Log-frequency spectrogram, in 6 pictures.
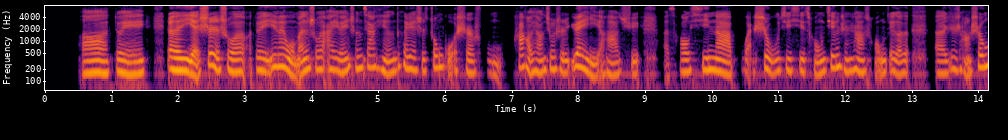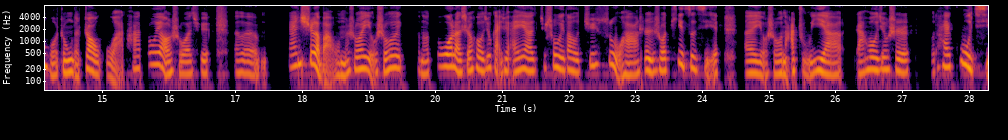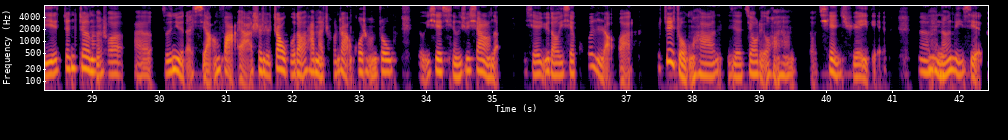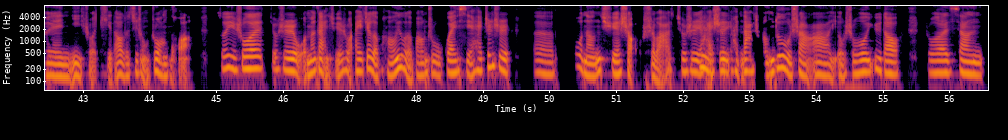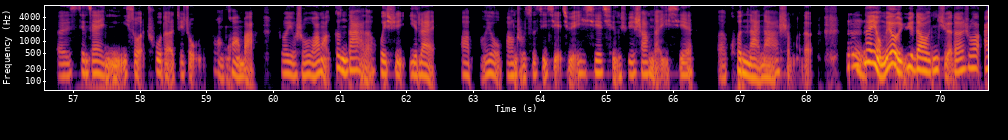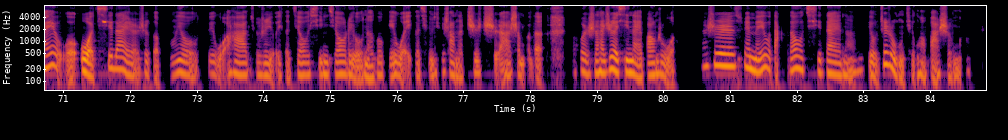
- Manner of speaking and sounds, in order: none
- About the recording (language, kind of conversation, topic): Chinese, podcast, 在面临困难时，来自家人还是朋友的支持更关键？
- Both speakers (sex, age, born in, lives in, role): female, 25-29, China, Germany, guest; female, 45-49, China, United States, host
